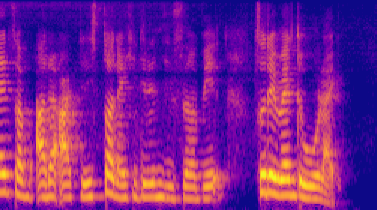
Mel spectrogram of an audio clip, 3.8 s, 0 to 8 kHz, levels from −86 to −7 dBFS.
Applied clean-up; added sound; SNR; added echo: neural mask model Resemble Enhance denoiser.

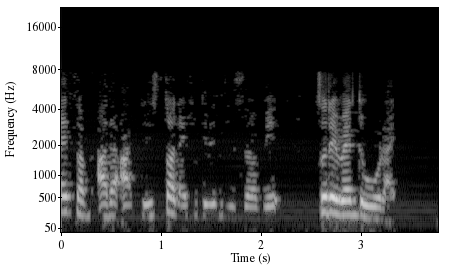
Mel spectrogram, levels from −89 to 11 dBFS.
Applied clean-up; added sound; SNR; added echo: classical method spectral subtraction.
